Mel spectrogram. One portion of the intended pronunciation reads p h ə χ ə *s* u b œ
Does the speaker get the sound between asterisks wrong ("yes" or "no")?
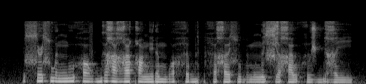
yes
